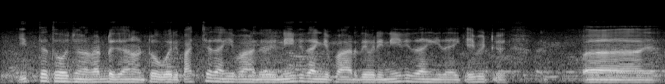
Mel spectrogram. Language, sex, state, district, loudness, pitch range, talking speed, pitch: Tulu, male, Karnataka, Dakshina Kannada, -15 LUFS, 115-125 Hz, 160 wpm, 120 Hz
